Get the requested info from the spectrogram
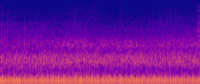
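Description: A steady low mechanical hum, constant throughout.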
